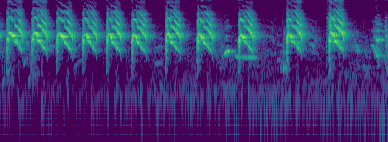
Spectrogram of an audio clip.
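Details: Hungry ringneck parakeet chicks begging during feeding, in captivity: harsh, squawky, down-slurred calls repeated about twice a second in a steady train, some fainter tonal notes in between, indoors.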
